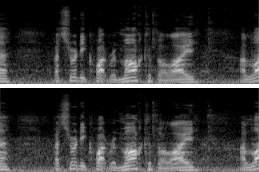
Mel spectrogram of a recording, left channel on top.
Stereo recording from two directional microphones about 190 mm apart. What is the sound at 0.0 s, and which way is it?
Speech, centre (ahead or behind).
